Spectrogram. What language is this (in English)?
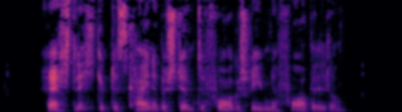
German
